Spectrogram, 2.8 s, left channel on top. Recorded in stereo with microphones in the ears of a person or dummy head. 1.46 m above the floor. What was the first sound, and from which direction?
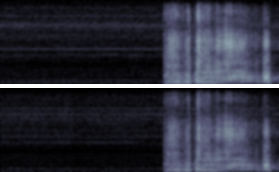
A zipper, 10° left (ahead or behind).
